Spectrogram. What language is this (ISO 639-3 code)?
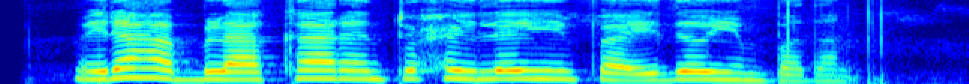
som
